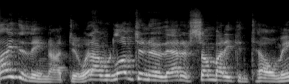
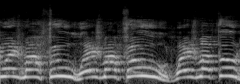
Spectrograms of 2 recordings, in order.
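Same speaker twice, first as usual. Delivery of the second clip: shrill, high-pitched, repeated screaming; 10 semitones higher than usual. Telling a friend about an incident at a counter, acting out how an angry customer kept yelling, imitating someone screaming. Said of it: "the guy's up on the on the counter screaming".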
